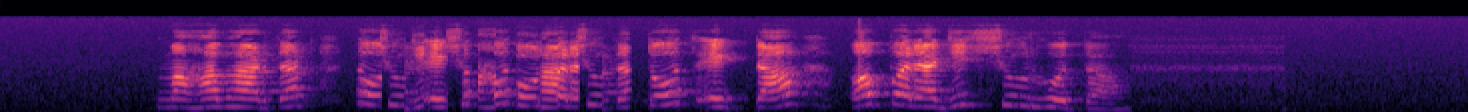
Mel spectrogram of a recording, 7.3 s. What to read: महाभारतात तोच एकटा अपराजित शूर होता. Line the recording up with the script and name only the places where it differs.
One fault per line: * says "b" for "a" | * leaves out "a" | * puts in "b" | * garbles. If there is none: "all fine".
* garbles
